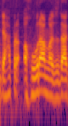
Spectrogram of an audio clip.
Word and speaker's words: अहूरा: अहूर मजदा। अब ये स को ह पढ़ते हैं। फारसी सकार का उच्चारण हकार के रूप में करते हैं। इसीलिए अहूरा को आप असुर भी कह सकते हैं।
